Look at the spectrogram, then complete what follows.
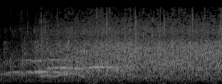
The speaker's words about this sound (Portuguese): Eu disse no outro dia, acho que foi hoje ou ontem, não sei, um dia desse, que a gente desse uma salva de palmas à turma que está assistindo pela telinha. Vamos lá?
